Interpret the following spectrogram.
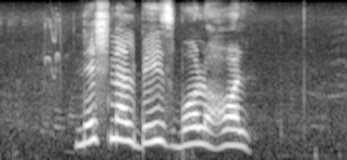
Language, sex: Southern Sotho, female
